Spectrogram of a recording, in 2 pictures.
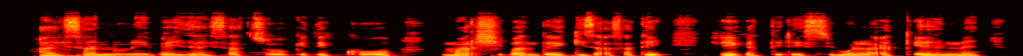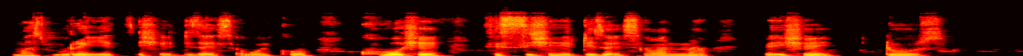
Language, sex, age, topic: Gamo, female, 18-24, government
